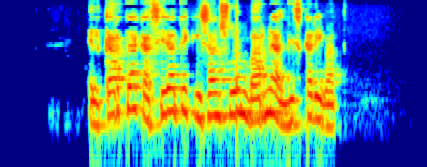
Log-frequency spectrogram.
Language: Basque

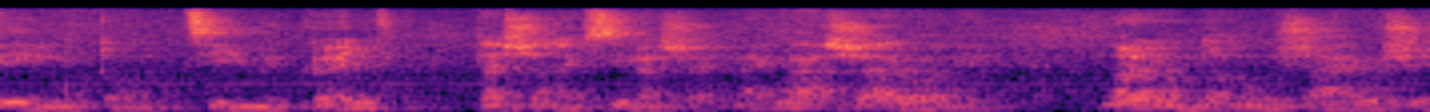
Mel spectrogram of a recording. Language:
Hungarian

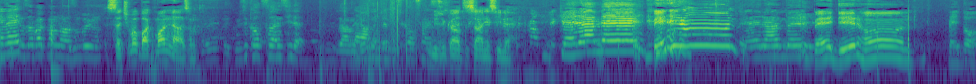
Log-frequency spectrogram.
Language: Turkish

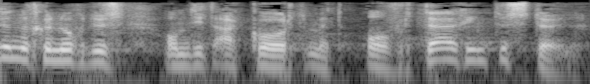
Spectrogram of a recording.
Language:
Dutch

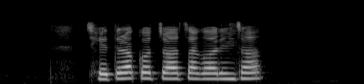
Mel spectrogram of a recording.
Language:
Nepali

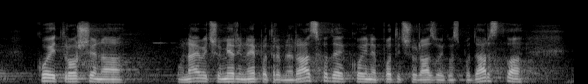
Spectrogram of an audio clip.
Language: Croatian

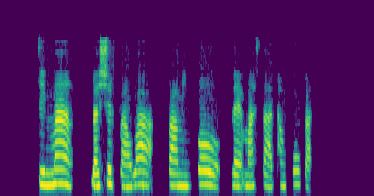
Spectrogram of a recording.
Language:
Thai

